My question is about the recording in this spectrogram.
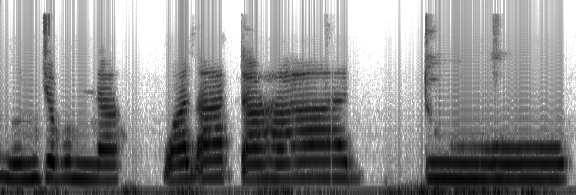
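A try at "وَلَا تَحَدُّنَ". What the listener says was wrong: ওয়ালা তাহাদ্দু, আমি নুনটা শুনতে পাচ্ছি না।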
